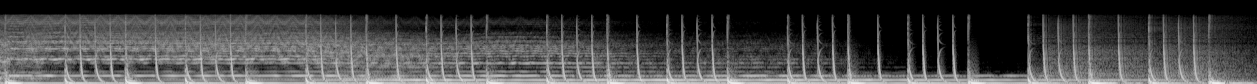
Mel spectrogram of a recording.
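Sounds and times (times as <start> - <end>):
music: 0.0 - 12.5.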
